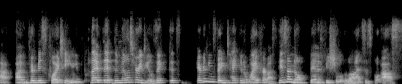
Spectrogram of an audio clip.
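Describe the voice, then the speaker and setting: Speech in an Australian accent moves at a moderate pace with hardly any pauses. The intonation is lively. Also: woman, fairly high pitch for a woman. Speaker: public inquiry presenter. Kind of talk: public hearing testimony. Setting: public hearing with audience.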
